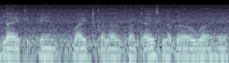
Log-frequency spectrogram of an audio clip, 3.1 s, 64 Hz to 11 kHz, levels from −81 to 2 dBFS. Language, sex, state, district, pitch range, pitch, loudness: Hindi, male, Chhattisgarh, Raipur, 105-110 Hz, 105 Hz, -17 LUFS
